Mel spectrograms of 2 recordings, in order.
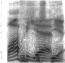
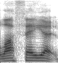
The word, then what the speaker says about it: Lafayette: I love how you say it though, Lafayette. Very fancy. I don't know if it's just like because like at least in Indiana, it's just like Lafayette. Like it's Lafayette, West Lafayette.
